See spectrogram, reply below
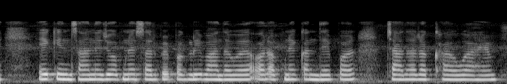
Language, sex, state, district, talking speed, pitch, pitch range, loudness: Hindi, female, Uttar Pradesh, Shamli, 215 wpm, 230 Hz, 225-230 Hz, -15 LUFS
